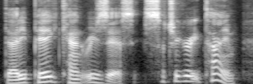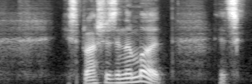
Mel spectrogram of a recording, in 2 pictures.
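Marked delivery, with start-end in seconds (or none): none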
